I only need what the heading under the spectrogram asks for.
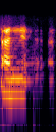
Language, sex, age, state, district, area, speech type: Sanskrit, male, 30-45, Karnataka, Udupi, urban, conversation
